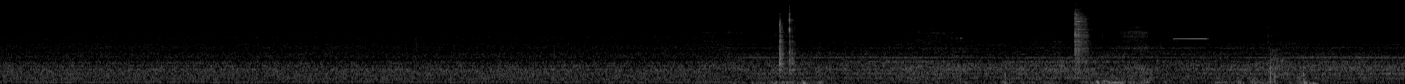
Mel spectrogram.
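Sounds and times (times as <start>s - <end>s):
small tools clicking and tapping: 7.8s - 8.1s, 10.6s - 11.0s.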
